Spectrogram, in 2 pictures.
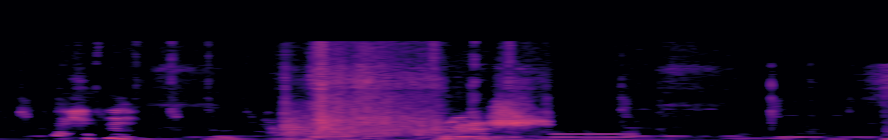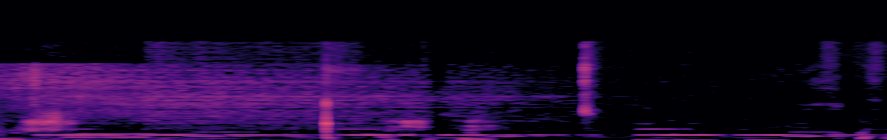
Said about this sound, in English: What looks like a pale hand with long webbed fingers quickly splashes out of the water and snatches at a plastic ball floating on the surface.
